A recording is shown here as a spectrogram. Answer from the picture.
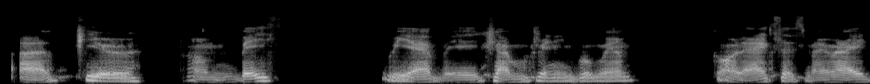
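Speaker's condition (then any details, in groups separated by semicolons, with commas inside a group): Cerebral palsy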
